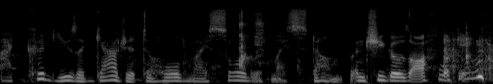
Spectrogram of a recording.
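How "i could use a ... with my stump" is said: very quiet, low muttering under the breath. Voicing a character muttering as she goes off to shop: muttering under her breath. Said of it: "under her breath going".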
